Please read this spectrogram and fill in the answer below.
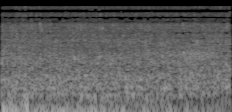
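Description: Steady hiss of shallow creek water trickling, with a low rumble underneath.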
